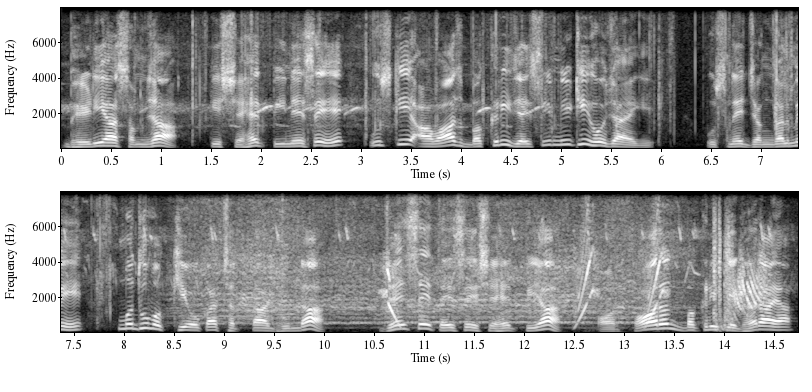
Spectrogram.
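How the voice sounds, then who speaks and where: A man's voice: on the high side, sing-song, takes it slowly, slight background noise. A man narrating a scripted children's story.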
